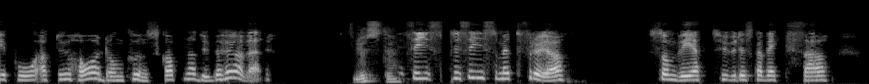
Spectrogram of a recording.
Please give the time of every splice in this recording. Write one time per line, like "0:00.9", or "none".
none

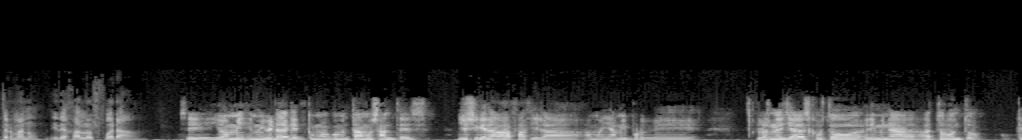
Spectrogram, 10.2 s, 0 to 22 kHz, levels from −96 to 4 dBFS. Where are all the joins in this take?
0:01.6
0:04.4

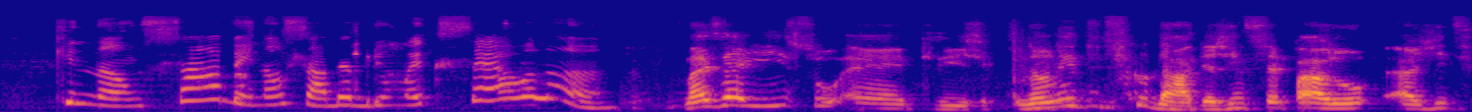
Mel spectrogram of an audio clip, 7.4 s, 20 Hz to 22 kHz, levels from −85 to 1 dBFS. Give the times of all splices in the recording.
0:03.1
0:05.0

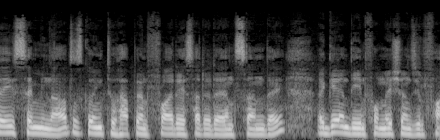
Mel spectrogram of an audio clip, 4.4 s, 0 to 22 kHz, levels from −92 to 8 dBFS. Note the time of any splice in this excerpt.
none

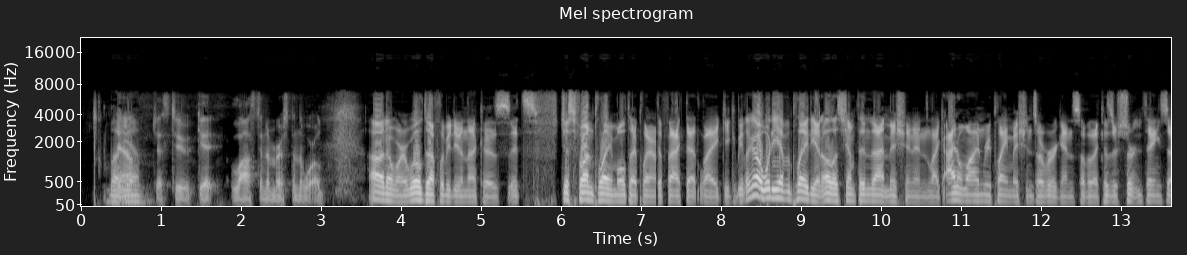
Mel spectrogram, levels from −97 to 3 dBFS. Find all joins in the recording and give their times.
0:07.2

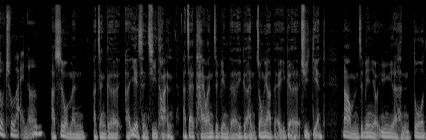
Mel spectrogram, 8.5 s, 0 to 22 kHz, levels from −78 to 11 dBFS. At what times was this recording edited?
0:00.9

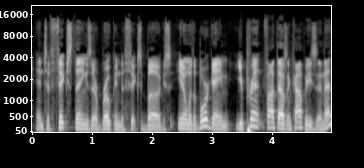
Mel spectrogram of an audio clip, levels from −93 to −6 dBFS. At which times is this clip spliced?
none

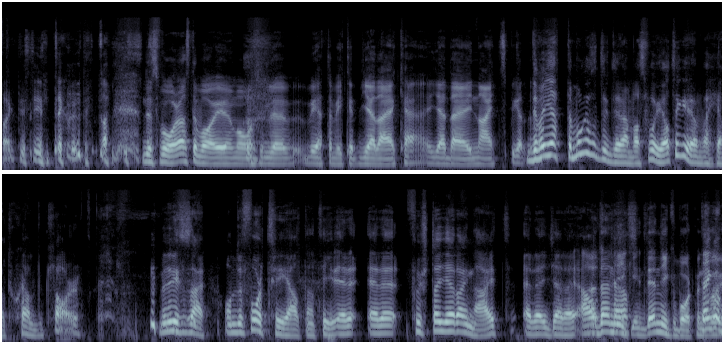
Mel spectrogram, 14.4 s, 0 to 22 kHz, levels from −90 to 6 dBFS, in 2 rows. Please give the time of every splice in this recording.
none

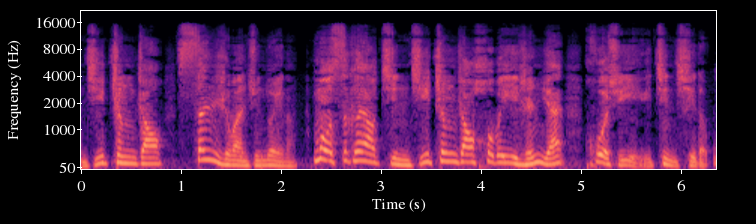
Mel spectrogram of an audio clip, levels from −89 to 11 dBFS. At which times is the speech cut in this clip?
0:02.2

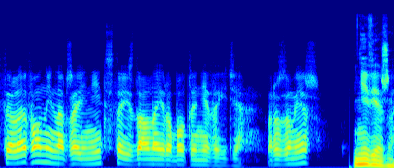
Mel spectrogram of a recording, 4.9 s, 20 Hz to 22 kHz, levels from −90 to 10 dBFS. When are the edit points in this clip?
none

